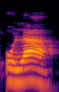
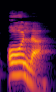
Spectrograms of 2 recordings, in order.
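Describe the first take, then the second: First: The stress is on the second syllable. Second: The stress is on the first syllable. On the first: This is how it is said in Portuguese. The speaker calls it wrong. "não de olá, olá, como em português. Tanto assim que em português tem uma tilde na A" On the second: This is how it is said in Spanish. The speaker calls it right. "a gente fala de hola"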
